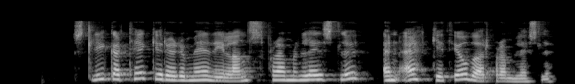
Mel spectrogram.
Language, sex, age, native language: Icelandic, female, 40-49, Icelandic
